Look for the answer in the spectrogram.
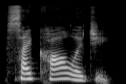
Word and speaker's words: psychology: Então já sabe, em palavras como pneumonia, em inglês, pneumonia, psicologia, em inglês, psychology, a letra P não se pronuncia.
